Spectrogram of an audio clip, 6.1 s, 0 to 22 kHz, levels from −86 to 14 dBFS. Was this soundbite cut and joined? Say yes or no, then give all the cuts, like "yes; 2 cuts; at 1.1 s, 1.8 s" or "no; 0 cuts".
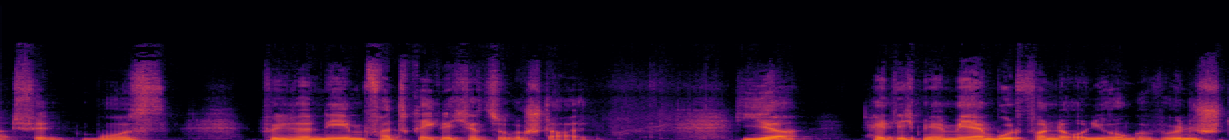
no; 0 cuts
